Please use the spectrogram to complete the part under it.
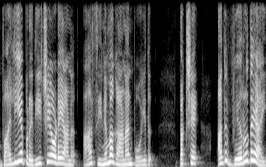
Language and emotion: Malayalam, disgusted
